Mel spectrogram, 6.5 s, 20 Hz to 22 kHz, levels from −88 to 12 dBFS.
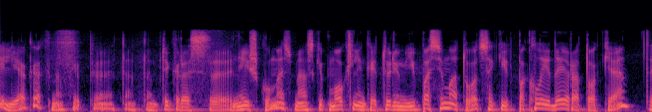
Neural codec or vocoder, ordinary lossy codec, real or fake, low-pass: none; MP3, 96 kbps; real; 7.2 kHz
